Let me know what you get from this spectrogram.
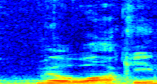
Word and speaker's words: Milwaukee: Milky Way Bucks. – Milwaukee, not Milky Way. Milwaukee Bucks. – Oh, I just love them. Milky Ways. – You love Milky Ways. – Yeah. Sorry. – Sorry, Milwaukee.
